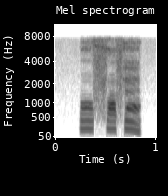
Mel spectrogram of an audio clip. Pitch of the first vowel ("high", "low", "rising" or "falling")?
high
